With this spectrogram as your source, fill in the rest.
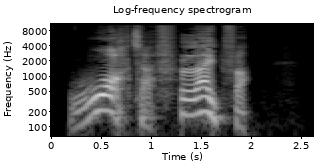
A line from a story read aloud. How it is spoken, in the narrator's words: the centipede cried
